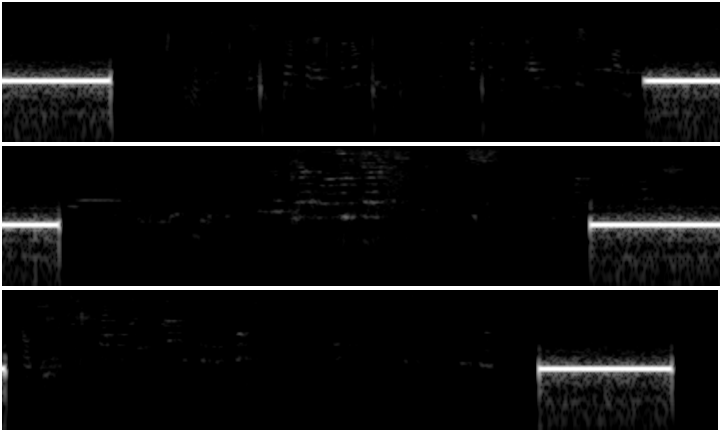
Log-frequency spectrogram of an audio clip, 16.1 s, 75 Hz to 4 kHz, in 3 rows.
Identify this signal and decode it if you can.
Ringback tone (Europe, 425 Hz), with speech.
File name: out- -2014- - - .9087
